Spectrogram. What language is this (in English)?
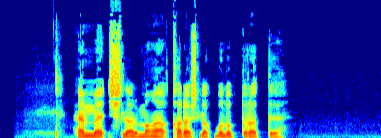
Uyghur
